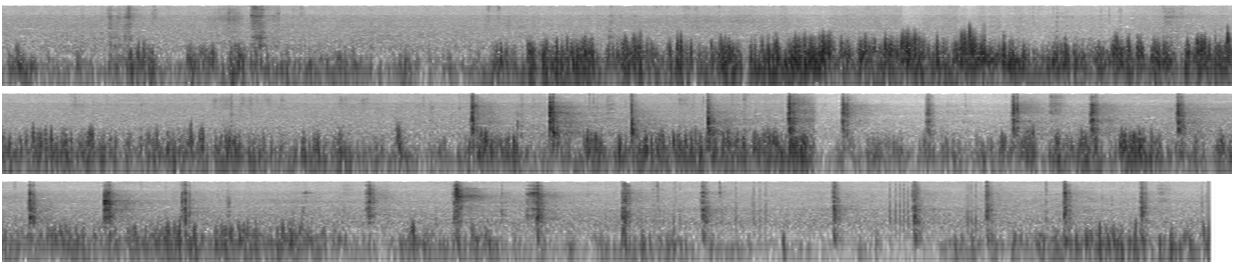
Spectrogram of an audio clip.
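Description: A jumble of loud, busy sound for the first half, then a long run of sharp, irregular clicks or knocks, several a second, through the second half.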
